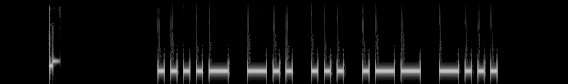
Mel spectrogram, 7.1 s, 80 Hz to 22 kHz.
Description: Morse code, heard as a keyed tone, about 15 wpm, 700 Hz. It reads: 4DSWB
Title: Five Challenging Letter-Number Combinations 15wpm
